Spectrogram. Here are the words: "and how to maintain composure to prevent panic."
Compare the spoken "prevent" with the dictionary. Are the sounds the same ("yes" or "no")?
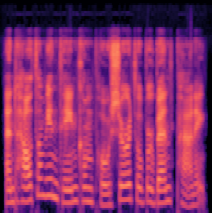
no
